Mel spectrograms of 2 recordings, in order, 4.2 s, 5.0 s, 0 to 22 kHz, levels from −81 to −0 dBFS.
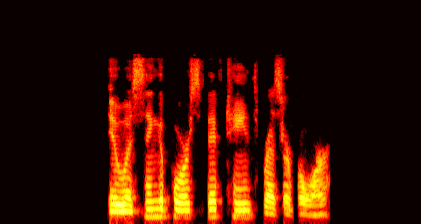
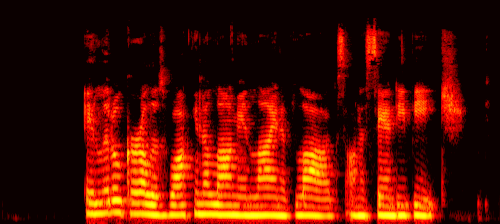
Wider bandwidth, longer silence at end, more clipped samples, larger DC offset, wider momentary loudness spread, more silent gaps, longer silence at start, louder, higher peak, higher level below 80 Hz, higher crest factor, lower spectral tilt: second, 8.2 kHz vs 13.5 kHz; first, 0.9 s vs 0.4 s; neither; neither; about the same, 6 LU vs 7 LU; neither; first, 1.1 s vs 0.85 s; first, -18 LUFS vs -23 LUFS; first, -2 dBFS vs -8 dBFS; about the same, -60 dBFS vs -64 dBFS; about the same, 18 dB vs 14 dB; about the same, -5 dB/octave vs -6 dB/octave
